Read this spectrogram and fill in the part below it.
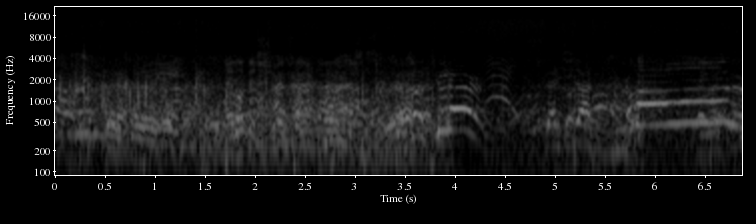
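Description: A large crowd of young people chatters and shouts outdoors.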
